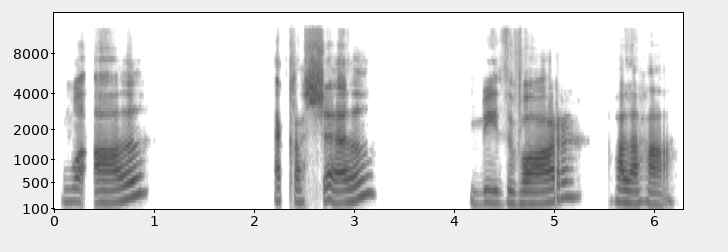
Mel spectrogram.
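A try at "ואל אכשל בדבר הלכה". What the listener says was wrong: Maybe you did, and it's just the audio quality, but we want to make sure that the chaf can really be heard well. yes, as opposed to het, which is a much more delicate sound.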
